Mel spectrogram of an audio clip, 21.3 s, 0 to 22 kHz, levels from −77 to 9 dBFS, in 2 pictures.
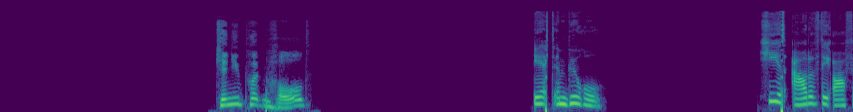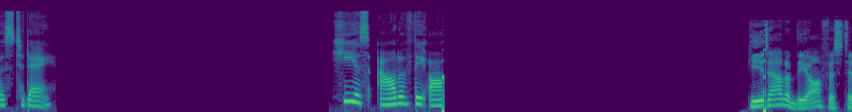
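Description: Brief glitches at 3.29–3.33, 6.79–6.83, 9.75–9.78, 16.17–16.21 and 20.20–20.23 s come from damaged data in a compressed stream, where the decoder misreads corrupted frames and resynchronises.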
